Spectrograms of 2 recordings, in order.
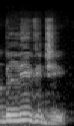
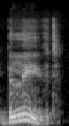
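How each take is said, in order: First: The final e is pronounced as an extra syllable. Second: The final e is silent, no extra syllable. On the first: The speaker calls it wrong. "você não fala believed" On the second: The speaker calls it right. "Com o som do V mudo, como se esse E não existisse"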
